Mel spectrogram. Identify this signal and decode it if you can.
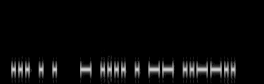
Morse code, heard as a keyed tone, about 36 wpm, 700 Hz. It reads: SEE THEM?
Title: Sentences from Top 1000 Words - Review Part 1 - 35wpm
